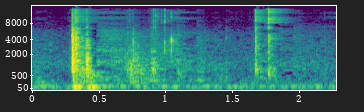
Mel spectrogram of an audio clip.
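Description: Bangla is typed on a computer keyboard in a quiet room, giving a few soft, scattered keystroke clicks in small bursts close by.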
